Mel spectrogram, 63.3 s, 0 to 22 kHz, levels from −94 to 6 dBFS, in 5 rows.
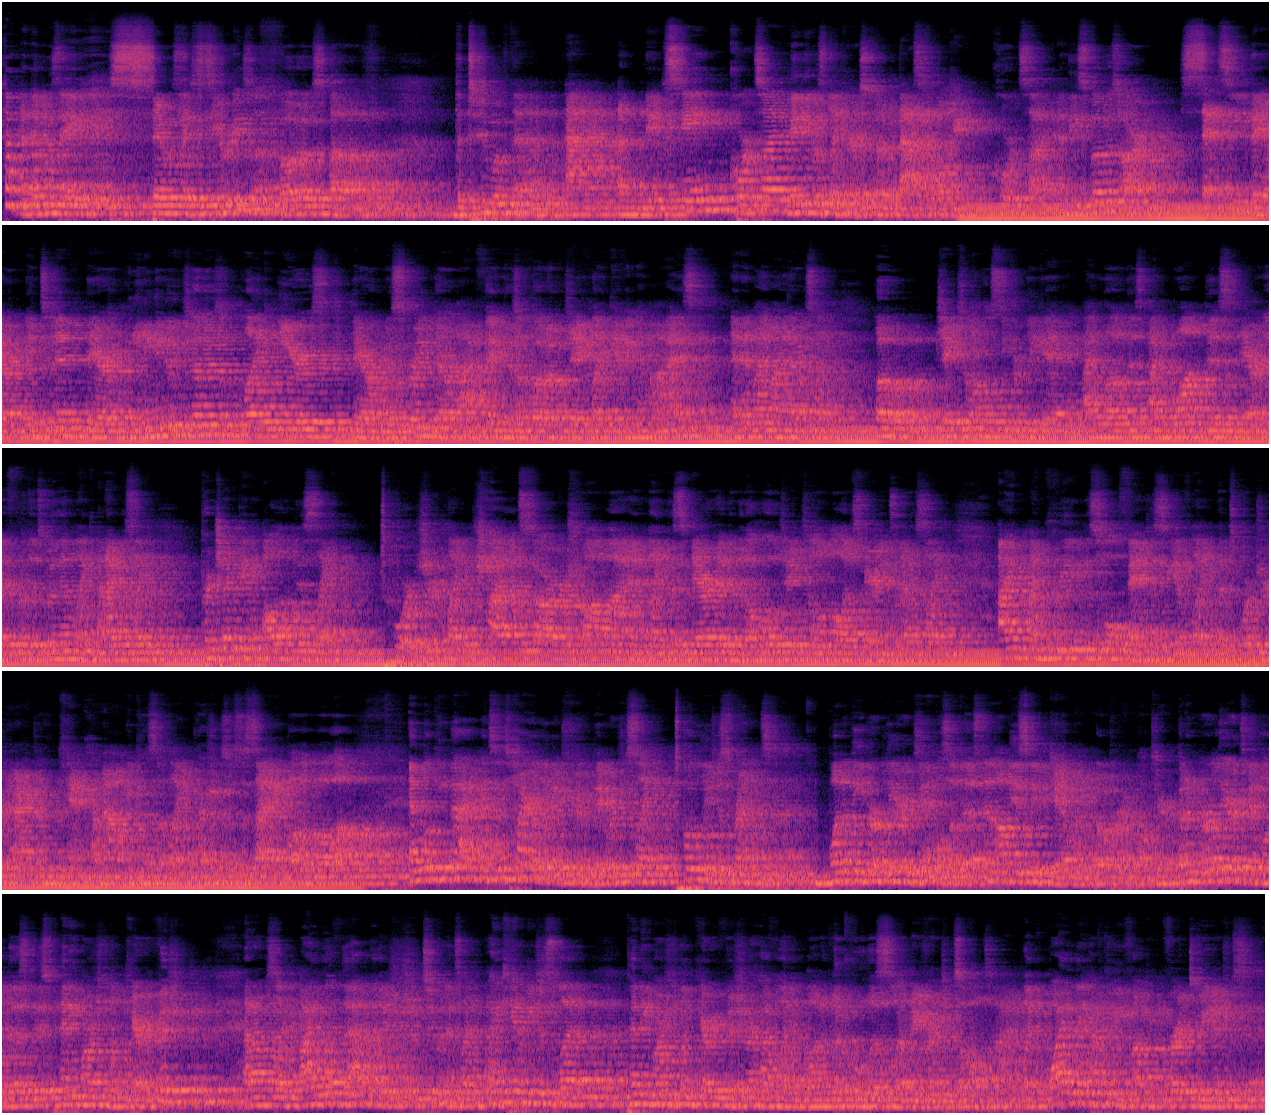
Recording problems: room echo; strong; dies away in 1.6 s
off-mic speech; far
squashed, flat; somewhat
electrical hum; noticeable; from 9.5 to 42 s; 50 Hz, 15 dB below the speech

